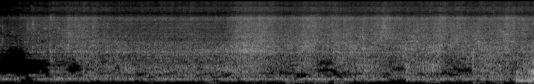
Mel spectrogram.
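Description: Running water from a kitchen tap gushes steadily over basmati rice being rinsed, a continuous close splashing rush that swells slightly partway through, with no talking.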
